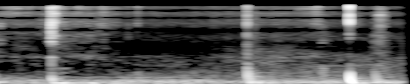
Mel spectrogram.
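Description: Handling noise from a handheld camera being worked down among the engine-bay hoses: four short knocks and bumps, the loudest near the end, over a steady low hum.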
